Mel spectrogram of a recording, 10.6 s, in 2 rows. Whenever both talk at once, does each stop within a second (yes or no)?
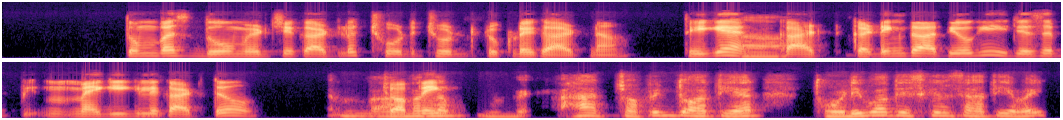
yes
